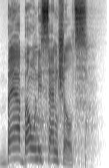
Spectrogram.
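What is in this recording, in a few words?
vocal male, Dance Vocals, spoken words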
